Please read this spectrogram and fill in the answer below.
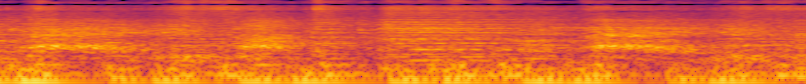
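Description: Pep band playing, with held brass notes over a steady low beat, while the crowd shouts along every second or two.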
